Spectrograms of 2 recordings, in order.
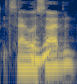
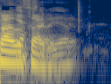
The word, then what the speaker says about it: psilocybin: Psilocybin? Mm-hmm. Am I pronouncing that correctly? – Psilocybin. – Psilocybin.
